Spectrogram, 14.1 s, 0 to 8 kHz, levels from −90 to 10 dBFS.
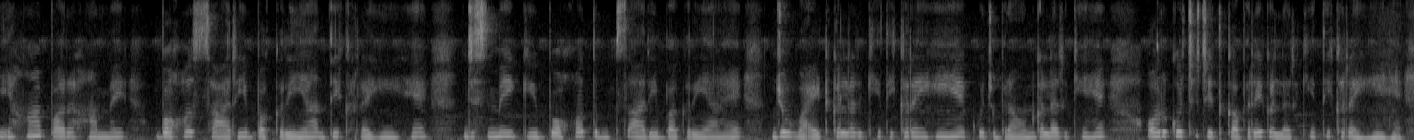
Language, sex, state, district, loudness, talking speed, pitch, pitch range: Hindi, female, Bihar, Begusarai, -38 LUFS, 155 wpm, 230 Hz, 215-245 Hz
